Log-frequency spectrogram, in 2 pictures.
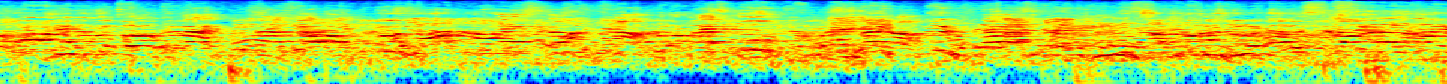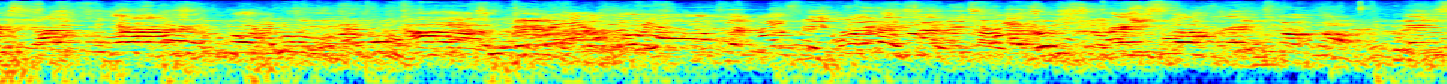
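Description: A crowd of men and women shout and cheer loudly in an echoing hall.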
